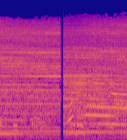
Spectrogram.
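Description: Small RC model airplane engine spinning a propeller at a flying field, a steady buzzing whine with a brief sharp cutout midway, while people talk nearby.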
